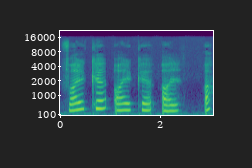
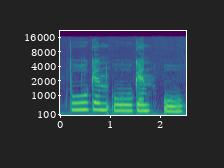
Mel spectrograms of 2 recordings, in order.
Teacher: Da hört man schon den Unterschied vom kurzen zum langen O.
